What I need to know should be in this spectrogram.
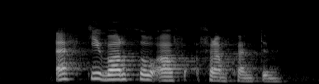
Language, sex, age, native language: Icelandic, female, 40-49, Icelandic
